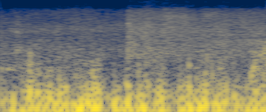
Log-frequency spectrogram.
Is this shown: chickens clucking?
no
